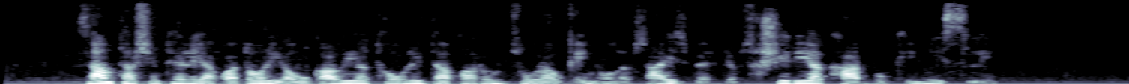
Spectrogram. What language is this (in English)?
Georgian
